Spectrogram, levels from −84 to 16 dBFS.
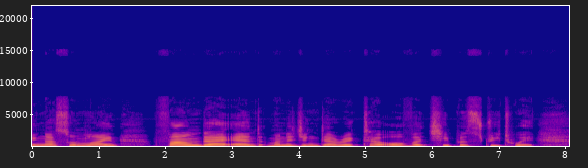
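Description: From start to finish the speech crawls at half speed and sits a full octave low, with a faint mirrored image in the upper spectrum. This is stereo read as mono: interleaved left and right samples were played one after another as a single channel.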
